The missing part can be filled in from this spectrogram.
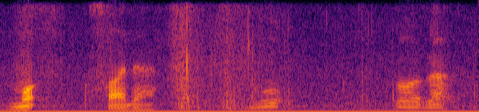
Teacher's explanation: This is from the bottom of the throat, the hamza.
